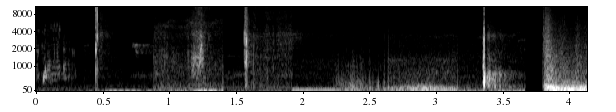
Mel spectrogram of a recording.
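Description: Four sharp knocks spaced unevenly over a few seconds, the last one loudest, with a low rumble under the second half. The sound cuts off abruptly just before the end.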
